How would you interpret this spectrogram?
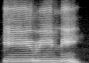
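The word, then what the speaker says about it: Ειρήνη: Jadi irini, irini ini epsilon ketemu yota bacanya iini ini kan ee apa namanya? Ita. Ita. Jadi bacanya irini ya.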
